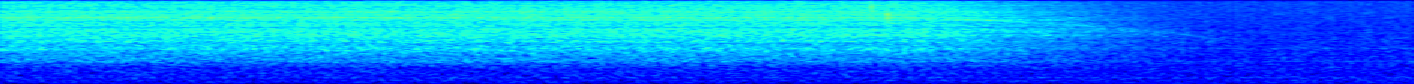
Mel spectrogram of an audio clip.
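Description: Laptop cooling fans whir loudly with a steady rushing hiss, then spin down and fade to a soft hum.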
